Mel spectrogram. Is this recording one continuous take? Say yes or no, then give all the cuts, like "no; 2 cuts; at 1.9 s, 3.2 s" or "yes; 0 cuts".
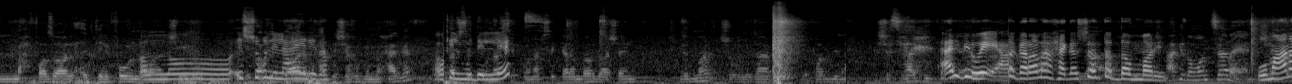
no; 3 cuts; at 4.4 s, 8.4 s, 10.1 s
